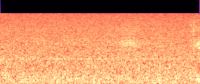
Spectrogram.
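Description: Steady hiss of room tone and recording noise, with no distinct sound standing out.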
